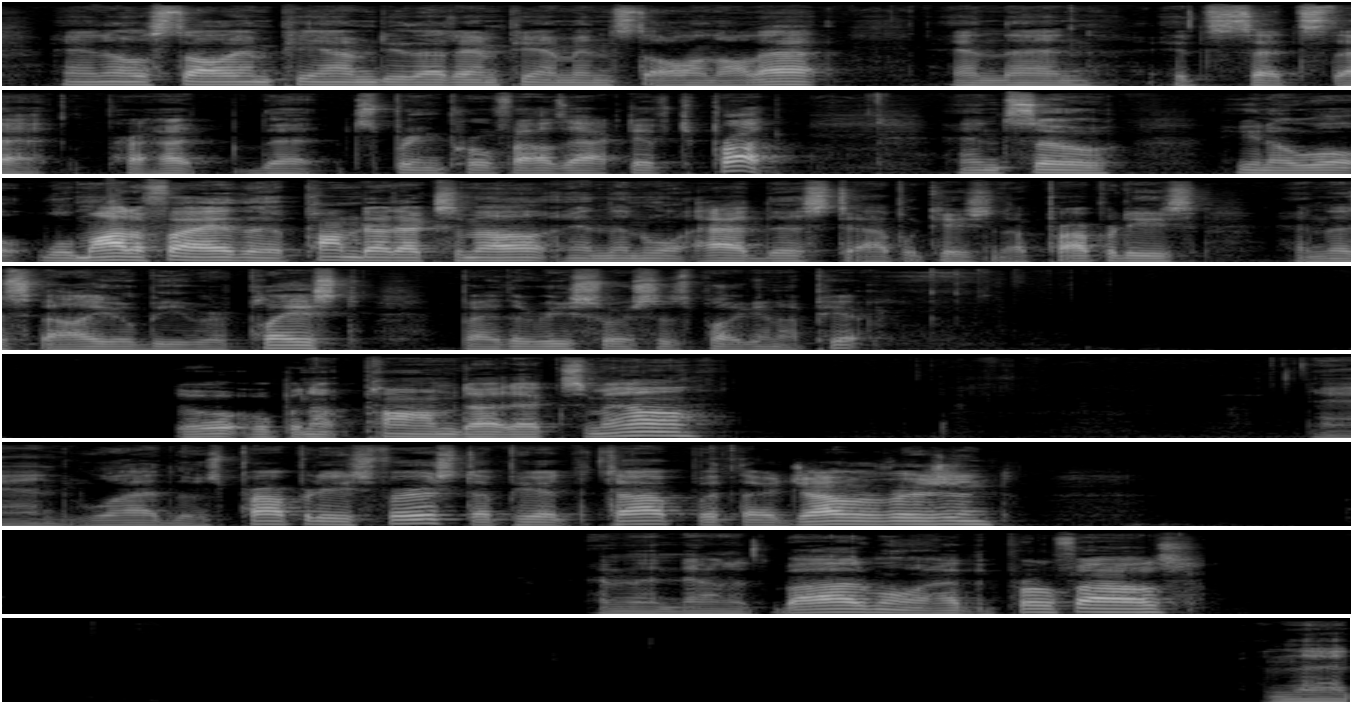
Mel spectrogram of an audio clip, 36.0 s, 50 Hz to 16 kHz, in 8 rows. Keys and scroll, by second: 18.5 shift+super+o, 27.8 Return, 28.9 super+s, 32.8 Return, 35.2 super+s.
